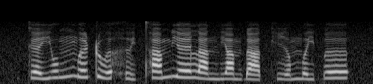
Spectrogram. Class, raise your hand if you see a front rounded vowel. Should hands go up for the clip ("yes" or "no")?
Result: no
